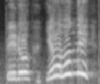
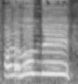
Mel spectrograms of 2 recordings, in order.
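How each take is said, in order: First: Said in the usual way. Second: High, slow frustrated yell; exasperated shout. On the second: Real, not acted. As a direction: shout it out, lost and fed up. Frustrated gamer searching.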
